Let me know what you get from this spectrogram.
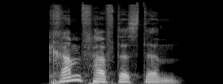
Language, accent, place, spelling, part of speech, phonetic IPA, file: German, Germany, Berlin, krampfhaftestem, adjective, [ˈkʁamp͡fhaftəstəm], De-krampfhaftestem.ogg
- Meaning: strong dative masculine/neuter singular superlative degree of krampfhaft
